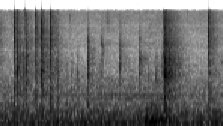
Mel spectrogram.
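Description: A scatter of light, irregular clicks and ticks, several a second, with no steady rhythm.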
